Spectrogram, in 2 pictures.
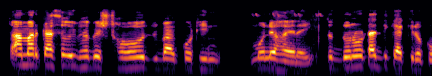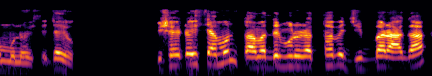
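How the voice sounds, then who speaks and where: A man's voice: high-pitched, fairly bright tone, no echo. A man teaching an online class, explaining step by step and repeating key terms.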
